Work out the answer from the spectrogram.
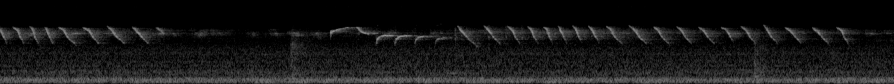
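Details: Oriental magpie-robin singing persistently with canary-style mimicry: fast series of high, sharply falling whistled notes in rapid trills, a brief pause, then a rising slurred note and further long rattling runs over a steady low hum.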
